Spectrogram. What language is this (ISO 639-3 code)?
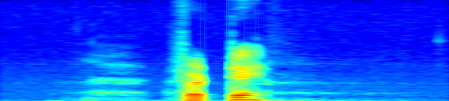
nor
